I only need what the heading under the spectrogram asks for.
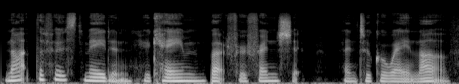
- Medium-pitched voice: Yes, medium, 160 Hz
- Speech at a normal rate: Yes, average, 170 wpm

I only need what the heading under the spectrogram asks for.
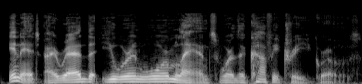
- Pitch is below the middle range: Yes, low, 105 Hz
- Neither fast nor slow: No, fast, 250 wpm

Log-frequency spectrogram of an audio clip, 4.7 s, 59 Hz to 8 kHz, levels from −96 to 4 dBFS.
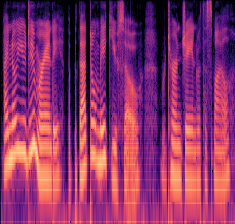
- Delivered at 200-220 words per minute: Yes, fast, 205 wpm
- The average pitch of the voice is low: No, high, 190 Hz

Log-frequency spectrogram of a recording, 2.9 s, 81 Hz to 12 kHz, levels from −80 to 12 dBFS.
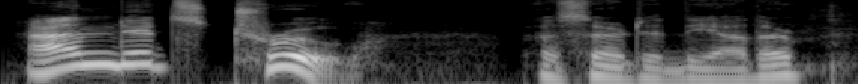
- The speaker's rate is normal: No, slow, 125 wpm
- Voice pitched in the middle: Yes, medium, 155 Hz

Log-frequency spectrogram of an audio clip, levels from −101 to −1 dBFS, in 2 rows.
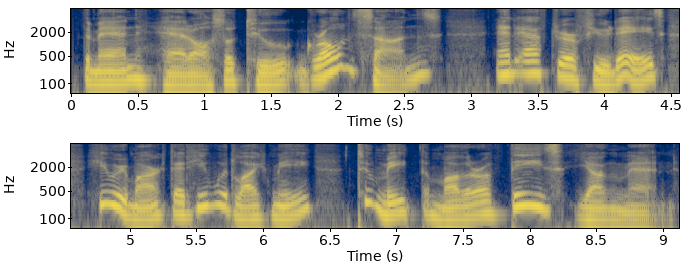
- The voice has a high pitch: No, low, 135 Hz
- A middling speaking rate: Yes, average, 180 wpm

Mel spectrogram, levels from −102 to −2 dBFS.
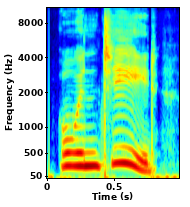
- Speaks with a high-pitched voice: Yes, very high, 250 Hz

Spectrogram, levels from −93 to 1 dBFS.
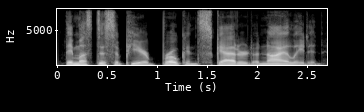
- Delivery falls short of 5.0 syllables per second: No, 6.0 syllables/s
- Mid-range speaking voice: Yes, medium, 145 Hz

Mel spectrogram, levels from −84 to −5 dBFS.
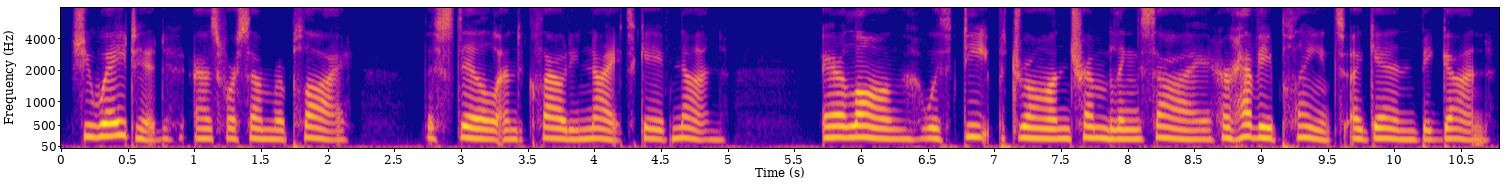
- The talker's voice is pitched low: No, high, 210 Hz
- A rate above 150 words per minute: No, slow, 135 wpm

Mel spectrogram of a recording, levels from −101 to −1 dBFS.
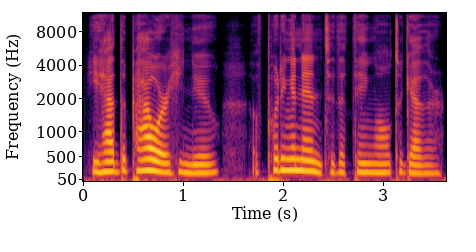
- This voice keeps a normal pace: No, fast, 230 wpm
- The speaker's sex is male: No, female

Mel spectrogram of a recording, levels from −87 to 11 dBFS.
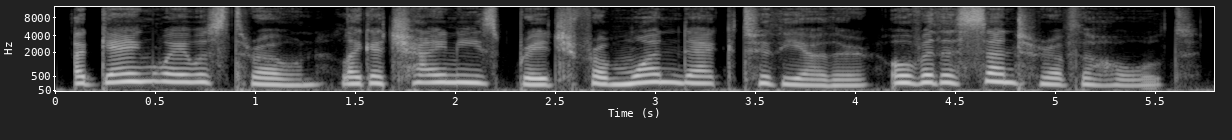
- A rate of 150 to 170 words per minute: No, fast, 205 wpm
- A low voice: No, high, 240 Hz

